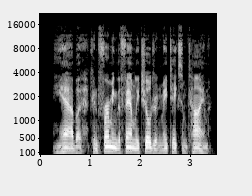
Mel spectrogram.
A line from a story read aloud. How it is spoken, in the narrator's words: I murmured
